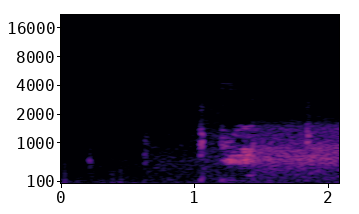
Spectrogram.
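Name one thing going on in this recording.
A woman speaks quietly over an online call.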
